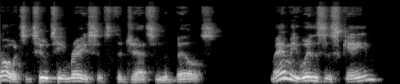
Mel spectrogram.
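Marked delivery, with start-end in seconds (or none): none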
